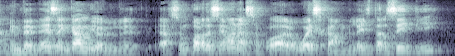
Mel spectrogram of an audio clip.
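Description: A man's voice: a little high, lively intonation, a little slow. A young man with an Argentine Rioplatense accent chatting casually and colloquially about sport, giving blunt opinions. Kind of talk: casual sports chat with friends. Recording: roomy, echoey room.

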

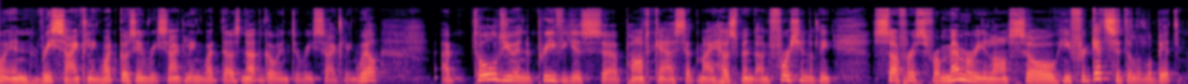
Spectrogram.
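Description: A middle-aged woman from the Netherlands with a Dutch accent, hosting her own podcast in a chatty, rambling way, sore from aching ribs. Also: on the low side. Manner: chatty, rambling, self-correcting. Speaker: podcast host. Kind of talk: casual solo podcast monologue.

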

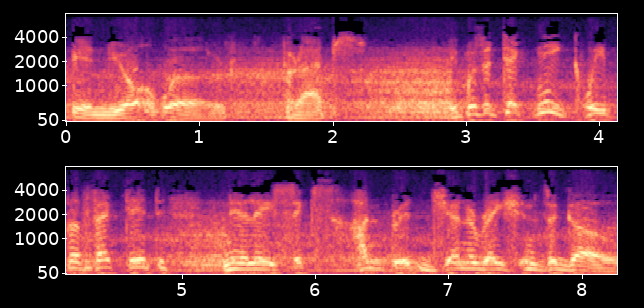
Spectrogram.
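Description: An actor playing the imperious male ruler of an undersea civilisation, pompous, formal and deliberate, in a radio drama. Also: on the high side, big pitch swings, full character voice. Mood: haughty, commanding. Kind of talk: 1970s radio drama acting. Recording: tinny, noisy old radio recording.

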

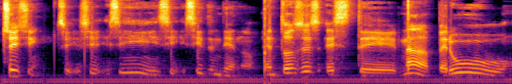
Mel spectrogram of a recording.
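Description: Bright-voiced Venezuelan-born man chatting. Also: fairly high pitch, expressive, slow pace, faint music behind. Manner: rambling, many fillers and restarts. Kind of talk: casual chat.

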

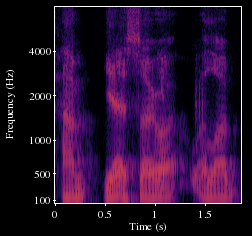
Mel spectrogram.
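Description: A middle-aged Australian man chatting casually as a guest, relaxed and self-deprecating, often restarting his sentences. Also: medium pitch, a little slow. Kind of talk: casual conversation.

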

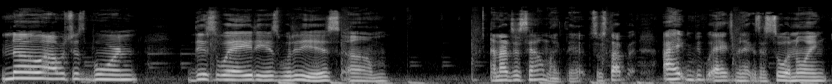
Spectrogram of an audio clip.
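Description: A woman with a raspy voice hosting her own podcast from home, rambling casually and full of slang. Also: mid-range voice, normal speed, faint music behind. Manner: slangy, chatty, addresses listeners as y'all. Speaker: podcast host.

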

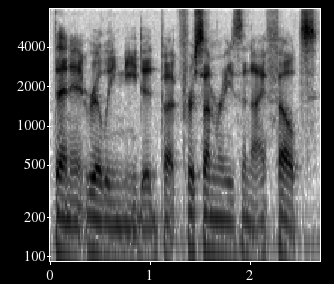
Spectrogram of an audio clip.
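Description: Man, low voice, podcast co-host, casual game chat, hesitant, restarts often. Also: level tone, moderate pace, slight background noise. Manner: hesitant, many restarts and fillers, laughs easily. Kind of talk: casual chat about video games.

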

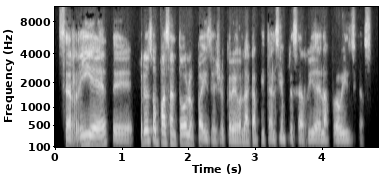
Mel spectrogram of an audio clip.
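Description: A man's voice: medium pitch, normal speed, mellow, no echo. A man from Argentina with an Argentine accent, chatting casually as a guest, with many fillers. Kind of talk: casual conversation.

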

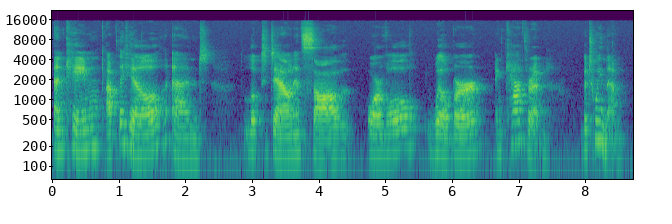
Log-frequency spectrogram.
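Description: An American woman tells a personal story for an interview in a very low-pitched voice. The room around her adds a clear echo. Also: lively intonation, takes it slowly, fairly bright tone. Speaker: opera librettist, interview guest. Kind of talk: anecdotal interview recollection. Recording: roomy, echoing interview sound.

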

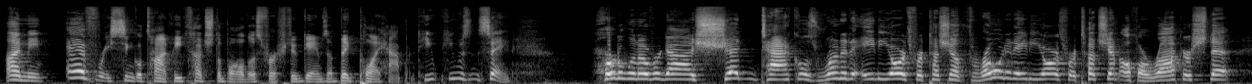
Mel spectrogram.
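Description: A man's voice: high voice, expressive, brisk, fairly bright tone. An American man hosting a sports show, delivering an opinionated solo commentary in an emphatic, conversational way. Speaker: sports podcast and radio host.

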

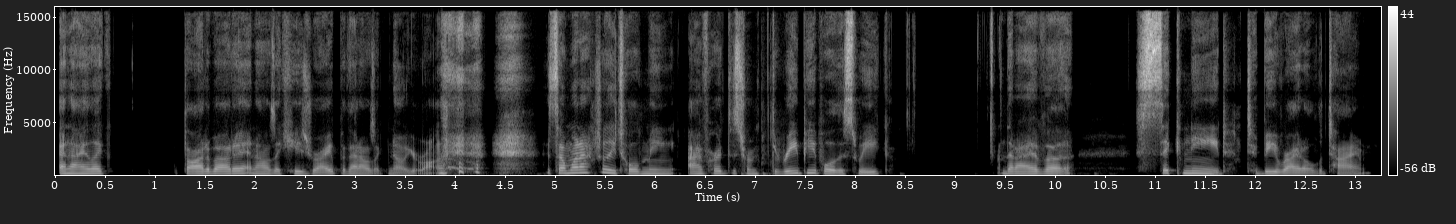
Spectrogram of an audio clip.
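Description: A woman's voice: fairly low pitch, normal speed, no room sound, clean studio sound. A young woman telling a personal story in a rambling, joking way. She is fighting a cold, so her voice sounds throaty. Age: young adult. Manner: animated, self-interrupting, joking asides.

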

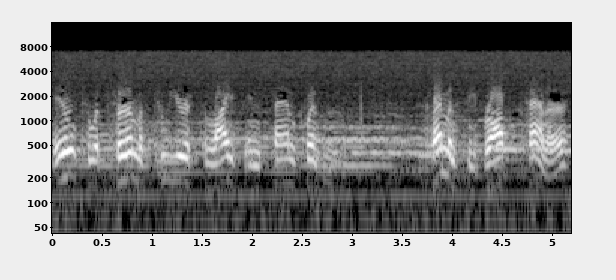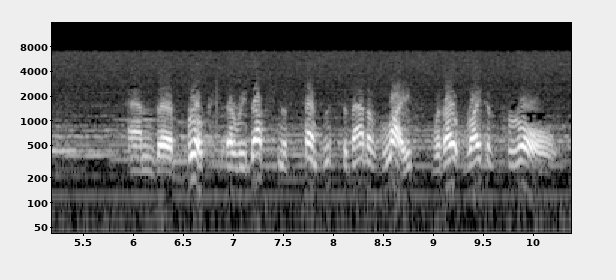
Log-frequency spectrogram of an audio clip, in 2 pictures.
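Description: A man's voice: fairly high pitch, expressive, normal speed. A man giving a stiff, formal, scripted address as a police captain on 1930s radio. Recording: tinny old-time radio recording. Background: music.

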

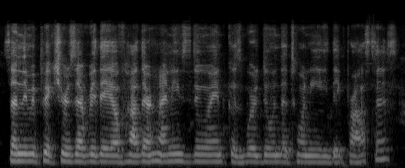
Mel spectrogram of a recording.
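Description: Expressive woman in her forties, chatting casually. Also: low-pitched, fast. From Venezuela, then New Jersey from age eleven. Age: 40s. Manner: expressive, repeats words, acts out quotes. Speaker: podcast guest, herbalist teacher. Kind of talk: casual conversational storytelling.

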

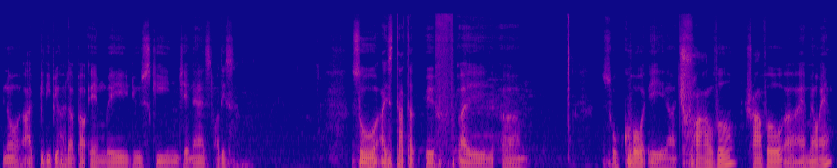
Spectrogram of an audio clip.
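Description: A man in his fifties speaks English with a Hong Kong Cantonese accent, his first language being Cantonese. He talks very slowly and softly in a low voice, stumbling through repeated words and fillers. The sound is dry and close. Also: steady tone, dry recording. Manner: slow, soft, halting with many fillers and repeats. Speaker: podcast host. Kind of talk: reading a self-introduction script.

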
